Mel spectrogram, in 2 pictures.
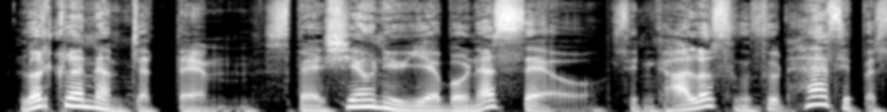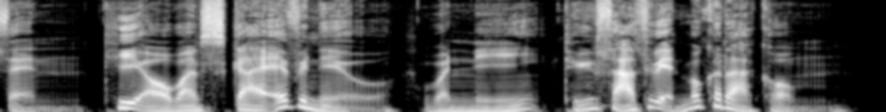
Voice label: Thai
